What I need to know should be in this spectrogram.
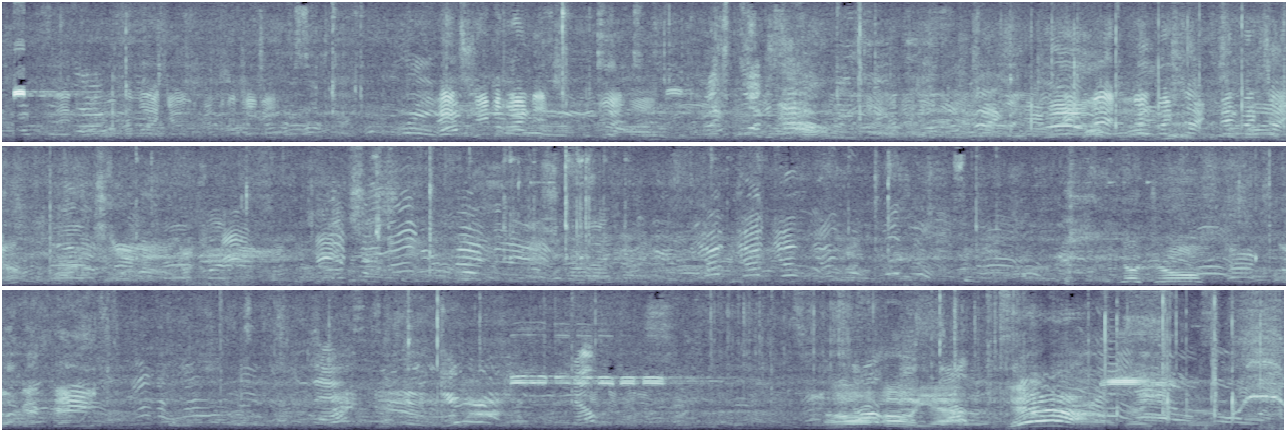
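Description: Young players call out to each other across an open field.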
